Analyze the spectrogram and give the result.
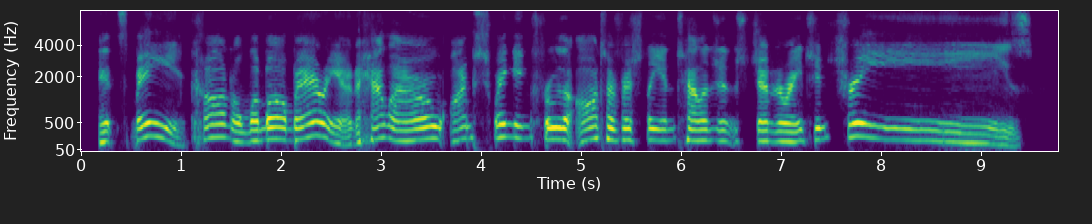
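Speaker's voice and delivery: pinched-nose nasal voice, drawing out "trees". Asked to pinch his nose and speak as Connell, pinched-nose Connell voice. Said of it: "pinch your nose and speak".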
